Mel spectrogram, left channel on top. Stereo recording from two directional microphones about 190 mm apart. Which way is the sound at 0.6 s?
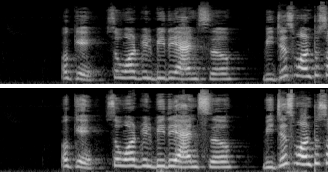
55° right (ahead or behind).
